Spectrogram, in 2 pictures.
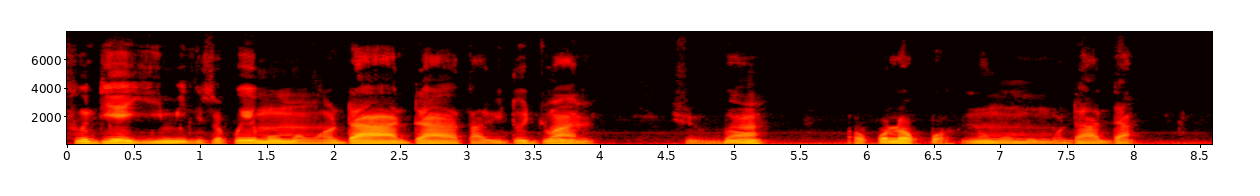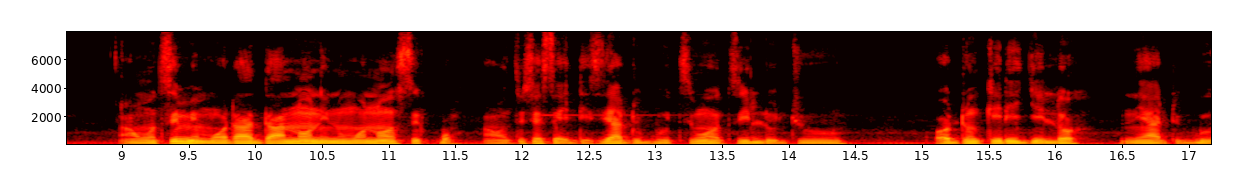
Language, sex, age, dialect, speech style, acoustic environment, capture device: Yoruba, male, 18-24, Nigeria - Ibadan, nervous, appliances, mobile / Linux / Chrome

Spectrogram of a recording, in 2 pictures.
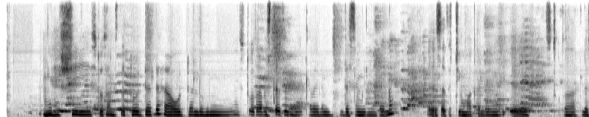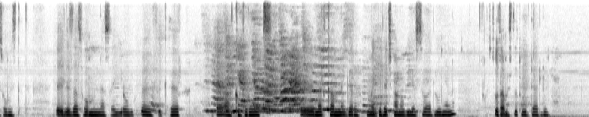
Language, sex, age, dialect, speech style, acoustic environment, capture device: Amharic, female, 25-34, Ethiopia - Gojjam, happy; excited; relaxed, silence, mobile / Linux / Chrome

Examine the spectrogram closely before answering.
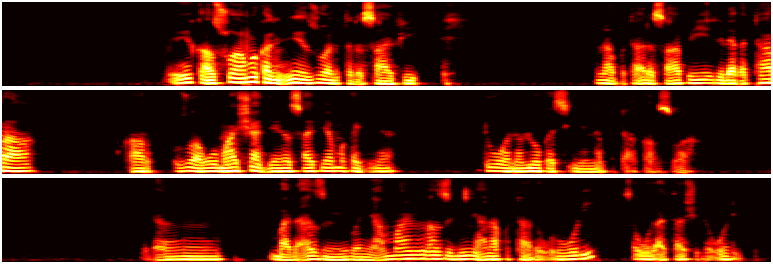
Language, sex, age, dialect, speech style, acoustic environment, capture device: Hausa, male, 25-34, Nigeria - Kano, happy, silence, mobile / Linux / Chrome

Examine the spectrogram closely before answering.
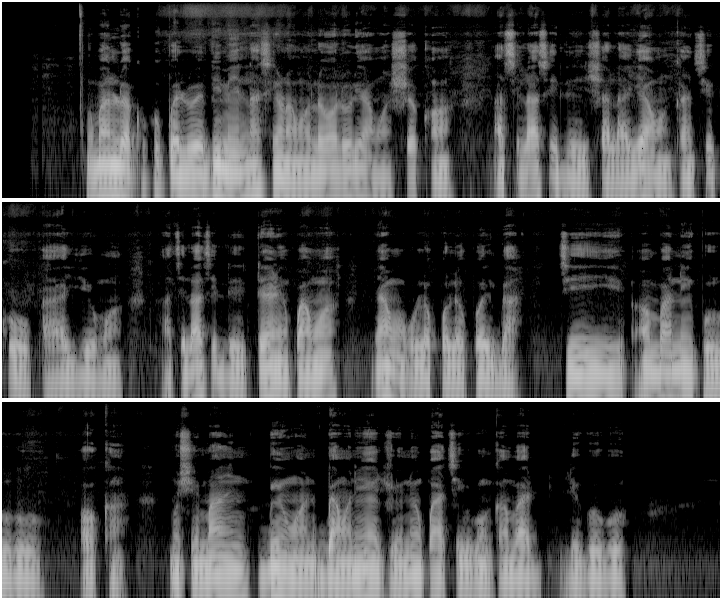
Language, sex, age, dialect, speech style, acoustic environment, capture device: Yoruba, male, 25-34, Nigeria - Nigerian Standard, happy; excited, people talking, mobile / Linux / Chrome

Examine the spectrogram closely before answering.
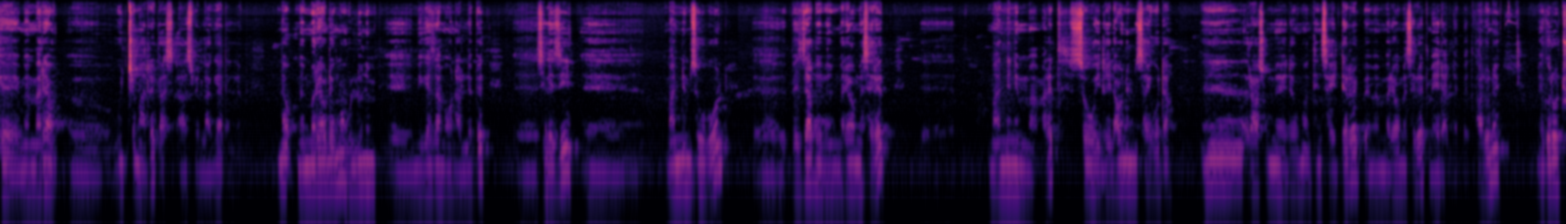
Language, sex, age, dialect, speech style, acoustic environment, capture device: Amharic, male, 25-34, Ethiopia - Addis Ababa, excited, nature, mobile / Linux / Chrome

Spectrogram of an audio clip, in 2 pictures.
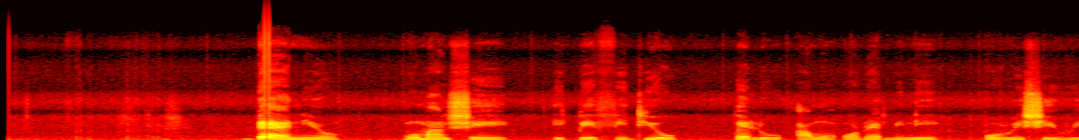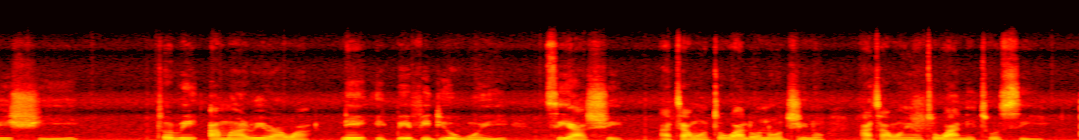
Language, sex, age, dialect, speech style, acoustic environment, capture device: Yoruba, female, 18-24, Nigeria - Ibadan, happy, nature, mobile / Linux / Chrome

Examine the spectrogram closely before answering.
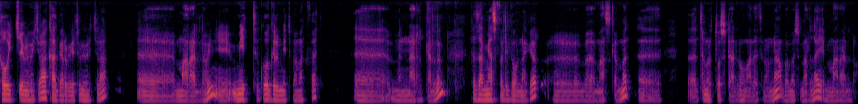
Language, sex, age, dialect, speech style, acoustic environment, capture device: Amharic, male, 35-44, Ethiopia - Addis Ababa, happy; excited, people talking, mobile / Linux / Chrome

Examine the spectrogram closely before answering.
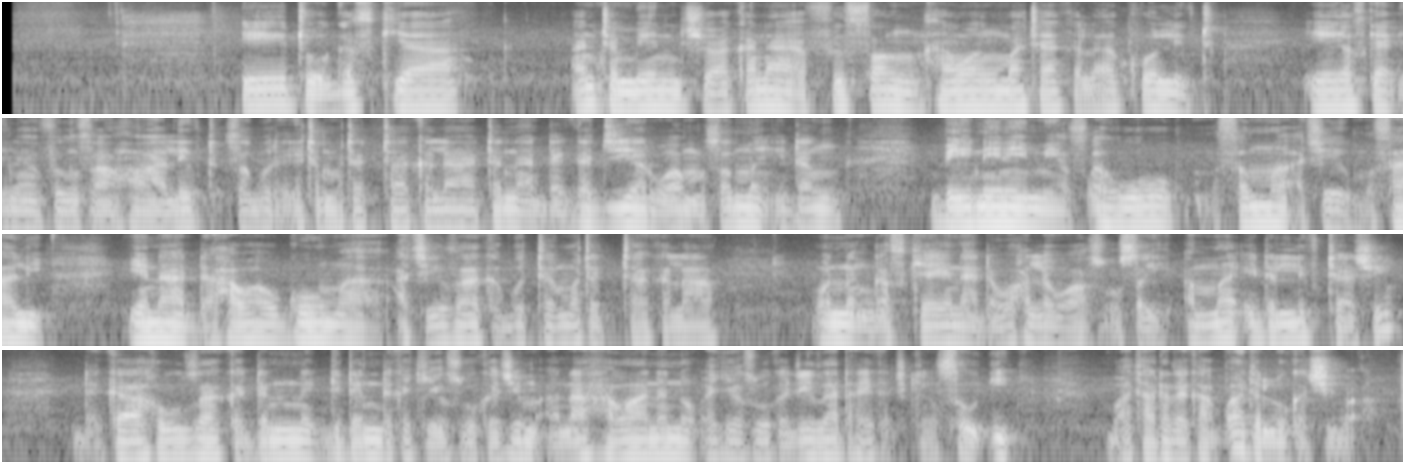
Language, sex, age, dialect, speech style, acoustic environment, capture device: Hausa, male, 25-34, Nigeria - Kano, nervous; excited; focused; stressed, nature; silence, mobile / Linux / Chrome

